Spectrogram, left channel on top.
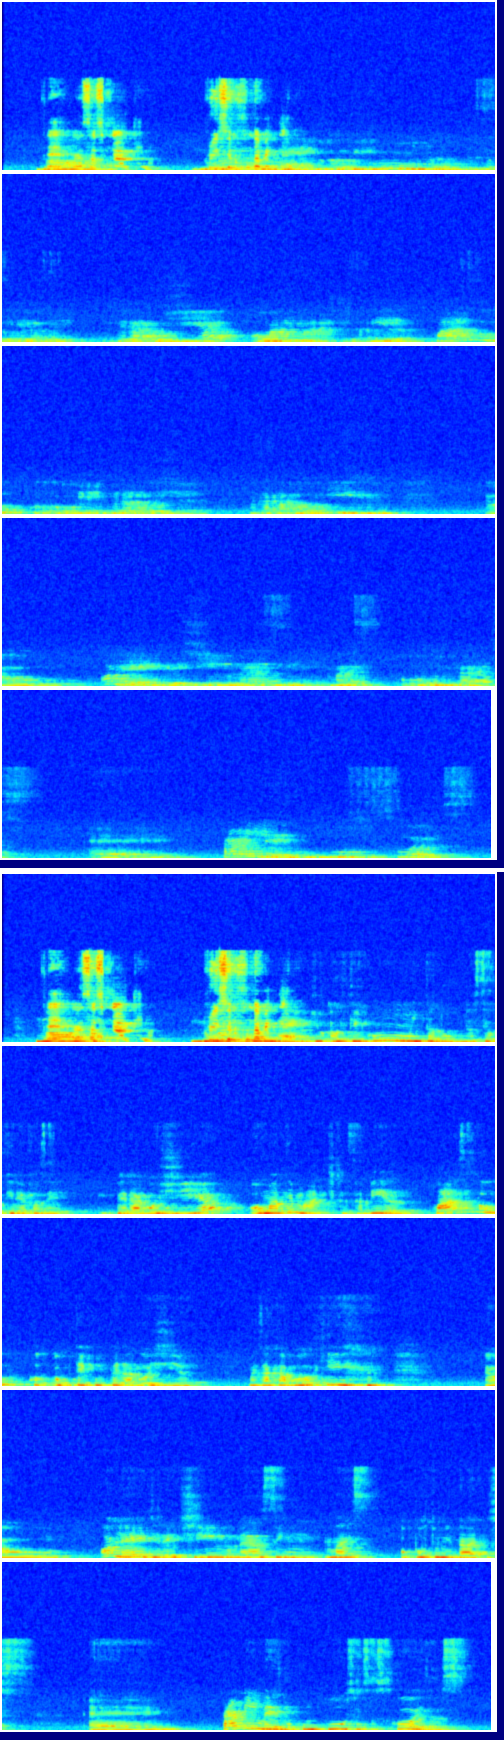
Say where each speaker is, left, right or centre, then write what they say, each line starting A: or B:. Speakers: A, on the right; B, on the right.
A: Nossa,
B: É, essas coisas
A: No
B: para
A: meu
B: o ensino
A: ensino
B: fundamental.
A: médio, eu fiquei com muita dúvida se eu queria fazer pedagogia ou matemática, sabia? Quase que eu co- optei por pedagogia, mas acabou que <laughs> eu olhei direitinho, né? Assim, mais oportunidades é, para mim mesmo, concurso, essas coisas.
